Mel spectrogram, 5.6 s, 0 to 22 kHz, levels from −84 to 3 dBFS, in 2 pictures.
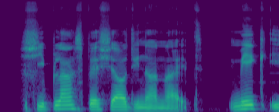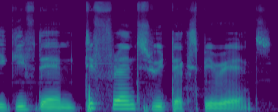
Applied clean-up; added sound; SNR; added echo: neural mask model DeepFilterNet 3.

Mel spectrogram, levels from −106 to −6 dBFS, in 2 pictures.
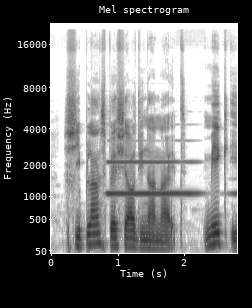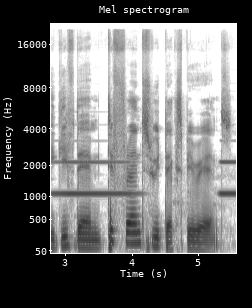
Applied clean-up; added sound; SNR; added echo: none; Wind instrument, woodwind instrument; 9 dB; none.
